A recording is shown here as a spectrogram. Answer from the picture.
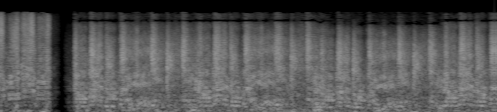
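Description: Heavily distorted, effects-processed pop music, a dense harsh wash with a fast pulsing texture. It cuts out briefly just under a second in, then carries on.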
